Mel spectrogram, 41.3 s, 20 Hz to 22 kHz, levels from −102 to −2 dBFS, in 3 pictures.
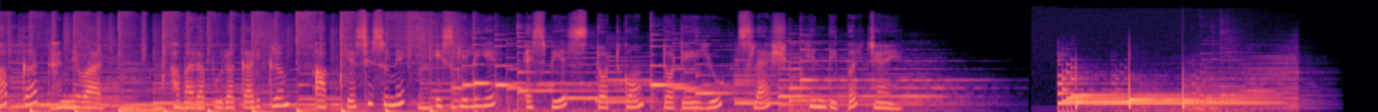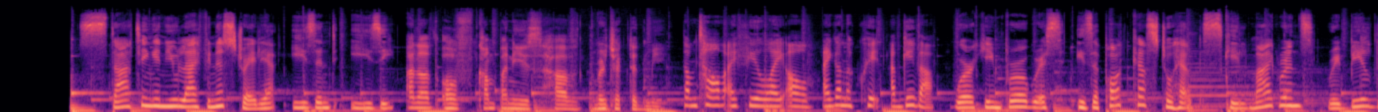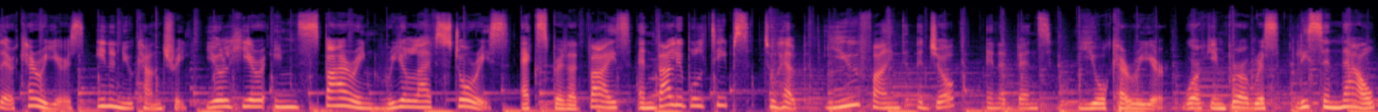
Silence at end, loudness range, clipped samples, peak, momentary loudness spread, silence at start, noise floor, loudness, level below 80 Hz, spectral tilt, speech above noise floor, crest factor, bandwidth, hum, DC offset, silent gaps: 0 s; 4 LU; under 0.1%; -6 dBFS; 7 LU; 0 s; -69 dBFS; -26 LUFS; -40 dBFS; -5 dB/octave; 43 dB; 20 dB; 15.5 kHz; none; under 0.1%; 13.43-14.47 s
